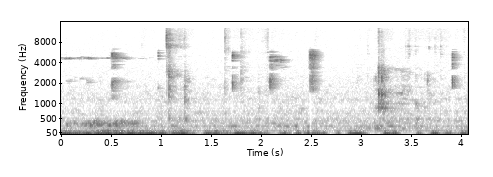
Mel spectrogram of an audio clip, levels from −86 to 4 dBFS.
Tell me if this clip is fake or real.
real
